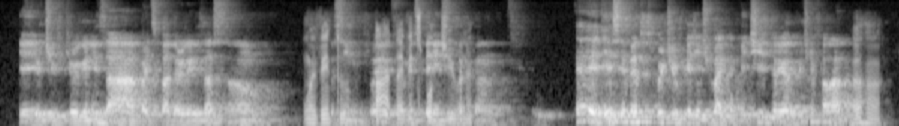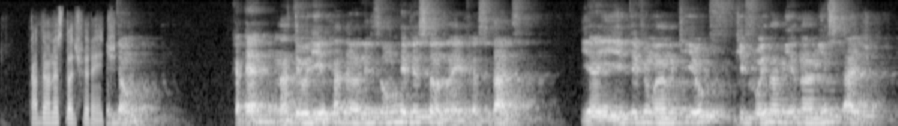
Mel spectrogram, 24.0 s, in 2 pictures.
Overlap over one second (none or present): present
